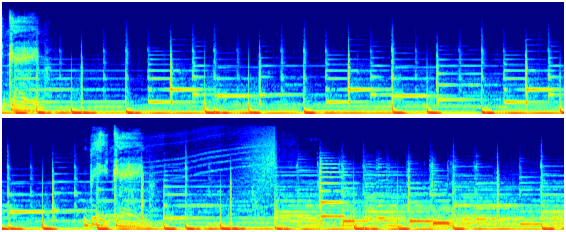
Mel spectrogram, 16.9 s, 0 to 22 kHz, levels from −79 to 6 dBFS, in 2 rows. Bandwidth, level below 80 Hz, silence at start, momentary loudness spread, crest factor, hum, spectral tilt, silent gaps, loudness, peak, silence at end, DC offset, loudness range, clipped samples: 13 kHz; -16 dBFS; 0 s; 7 LU; 14 dB; none; -6.5 dB/octave; none; -17 LUFS; 0 dBFS; 0 s; under 0.1%; 3 LU; under 0.1%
